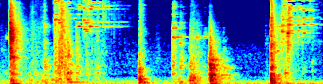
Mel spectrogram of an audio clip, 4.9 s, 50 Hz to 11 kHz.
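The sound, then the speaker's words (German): Glass preserve jars of home-canned cherries, strawberries and red cabbage from the 1970s, cleared out of a cellar, shatter one after another in a container outside the front door, several loud, bright crashes spaced a second or so apart, each trailing into tinkling shards with no voices. “Jetzt landet alles auf dem Container vor der Tür.”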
